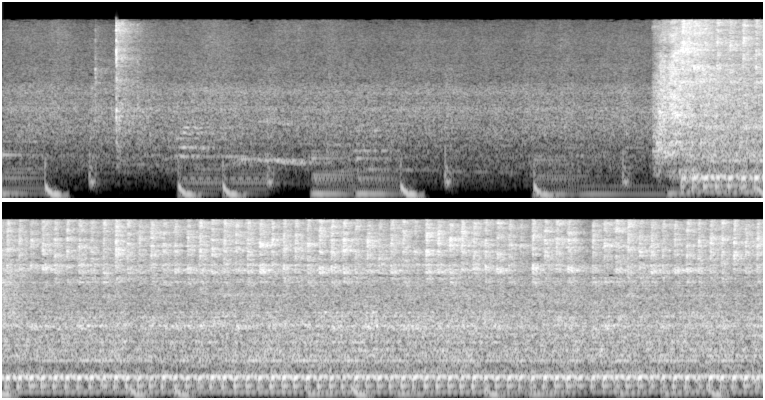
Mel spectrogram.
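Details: Honda Sonic motorcycle whose regulator/rectifier (kiprok) failed after over a dozen years, just fitted with a new larger-finned regulator: a few starter tries, then the engine fires and settles into a steady, even beat with no misses, running healthy.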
